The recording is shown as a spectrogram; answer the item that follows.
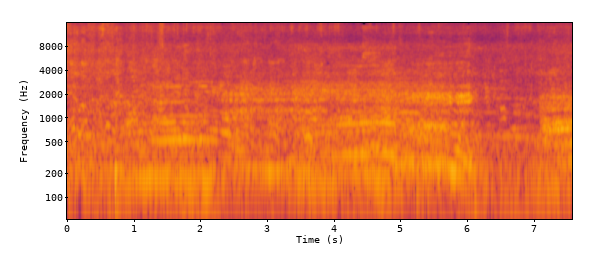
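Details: Dairy cows and calves at Ambari market, Parbatipur, Dinajpur, Bangladesh, 28 April 2025: low steady moos and wavering lowing blend with nearby human voices and market chatter.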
